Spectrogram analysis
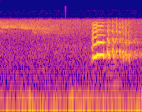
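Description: Sandhill Crane giving one brief, rich, trumpeting note with a rolling edge near the end, over a steady low rumble of background noise.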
